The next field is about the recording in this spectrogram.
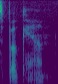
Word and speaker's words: Spokane: And of course, Spokane spelled like Spokane. You'd think it would be Spokane, but it's Spokane.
